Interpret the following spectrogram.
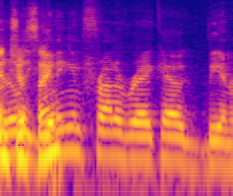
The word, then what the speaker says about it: Reiko: yeah we're gonna show you some characters today reiko's coming Raco race did I say it right now I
